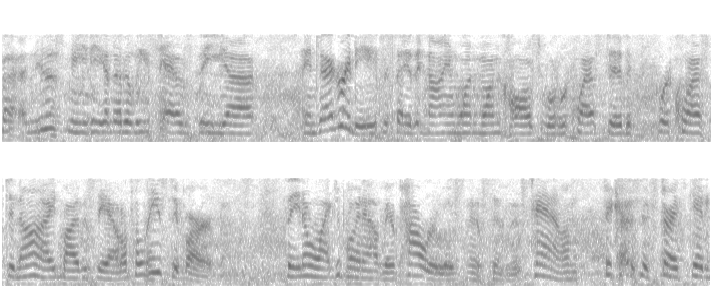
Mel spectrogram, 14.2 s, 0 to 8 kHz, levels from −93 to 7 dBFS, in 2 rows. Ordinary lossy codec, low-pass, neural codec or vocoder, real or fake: AAC, 16 kbps; 7.2 kHz; codec, 16 kHz, 2 kbps, FreqCodec, larger model; fake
